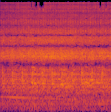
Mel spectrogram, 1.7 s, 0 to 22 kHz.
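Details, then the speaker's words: Chevrolet Corsa (Montana front) at idle, transducer and oscilloscope test pinpointing tapping at cylinder 4; quick light tec-tec tapping over the idle from the top of the cylinder head, not bottom end, apparently camshaft/valve train. "você já matou aqui o barulho lá a pancada né aquele tec tec tec tec tec tec tec tec está batendo a ela no cilindro 4"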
